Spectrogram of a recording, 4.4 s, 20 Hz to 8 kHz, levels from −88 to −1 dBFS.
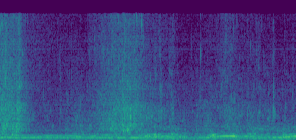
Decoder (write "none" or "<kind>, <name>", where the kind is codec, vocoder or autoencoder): none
